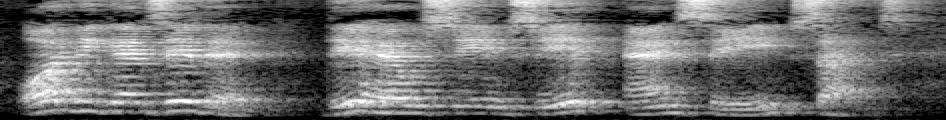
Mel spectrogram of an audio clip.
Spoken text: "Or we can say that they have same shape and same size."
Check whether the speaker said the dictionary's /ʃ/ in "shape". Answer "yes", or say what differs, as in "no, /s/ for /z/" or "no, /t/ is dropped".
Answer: no, /s/ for /ʃ/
